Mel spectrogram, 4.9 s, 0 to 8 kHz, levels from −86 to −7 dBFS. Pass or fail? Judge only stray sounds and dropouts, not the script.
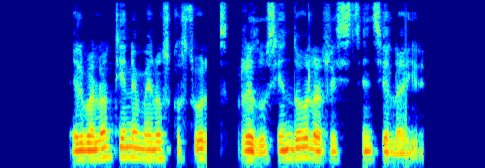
fail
